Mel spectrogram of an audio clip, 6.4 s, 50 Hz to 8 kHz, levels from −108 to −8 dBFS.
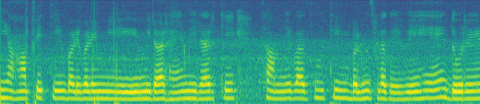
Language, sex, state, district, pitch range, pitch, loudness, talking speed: Hindi, female, Chandigarh, Chandigarh, 205-220 Hz, 210 Hz, -14 LUFS, 170 wpm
